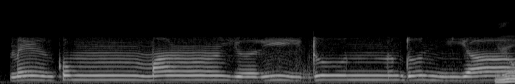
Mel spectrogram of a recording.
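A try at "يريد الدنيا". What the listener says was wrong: युरीदुद्दुनिया, युरी दाल को दूसरे दाल से मिलाइए, युरीदुद्दुनिया।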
